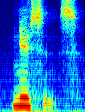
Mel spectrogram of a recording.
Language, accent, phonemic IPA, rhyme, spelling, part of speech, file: English, US, /ˈnuː.səns/, -uːsəns, nuisance, noun, En-us-nuisance.ogg
- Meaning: 1. A minor annoyance or inconvenience 2. A person or thing causing annoyance or inconvenience 3. Anything harmful or offensive to the community or to a member of it, for which a legal remedy exists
